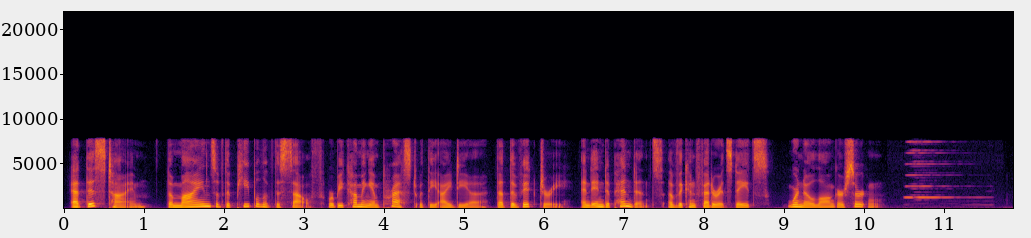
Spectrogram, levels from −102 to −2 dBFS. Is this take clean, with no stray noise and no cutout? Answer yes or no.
no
